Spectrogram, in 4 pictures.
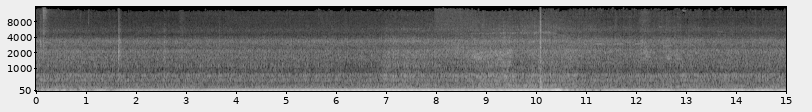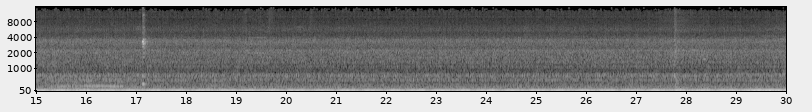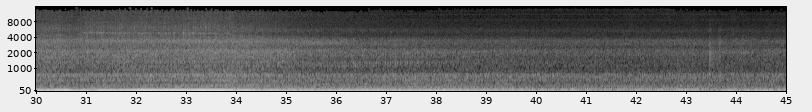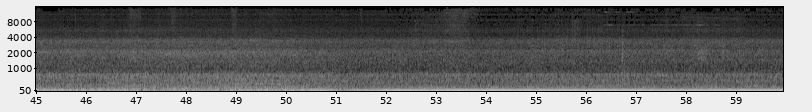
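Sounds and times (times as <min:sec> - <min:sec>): diesel lorry engine idling: 0:00.0 - 0:59.9.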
